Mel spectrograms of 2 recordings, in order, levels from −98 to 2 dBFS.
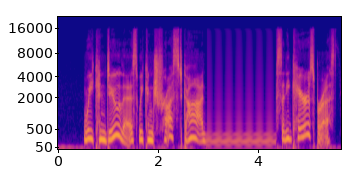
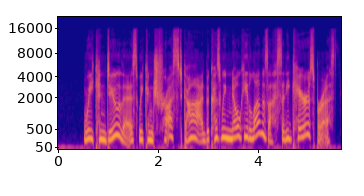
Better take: second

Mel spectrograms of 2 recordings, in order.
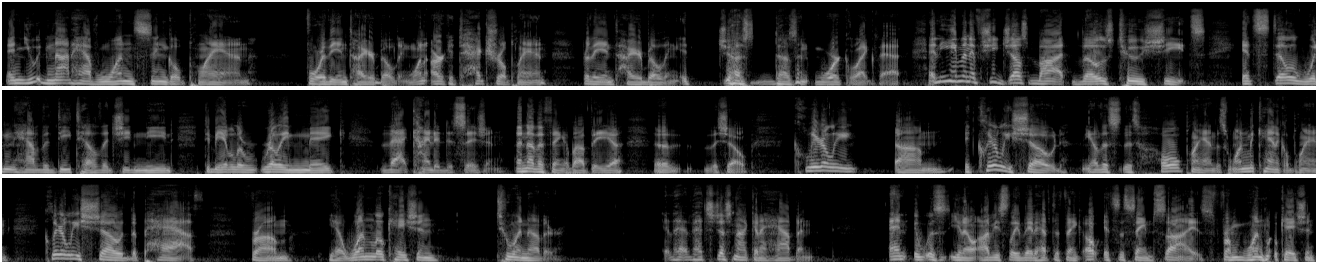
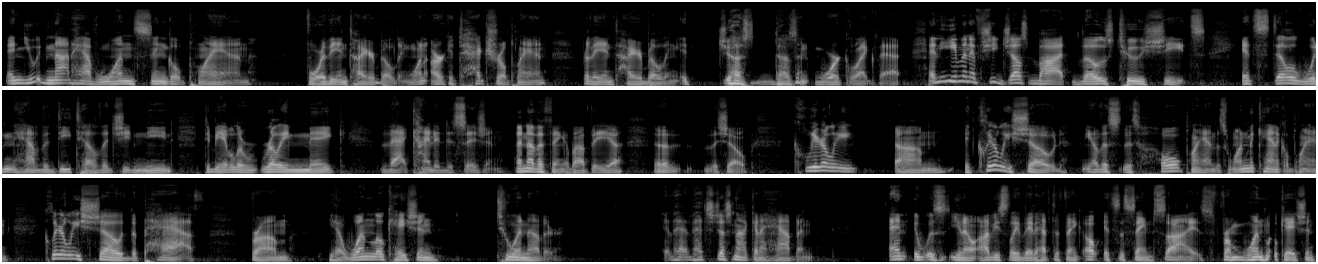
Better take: second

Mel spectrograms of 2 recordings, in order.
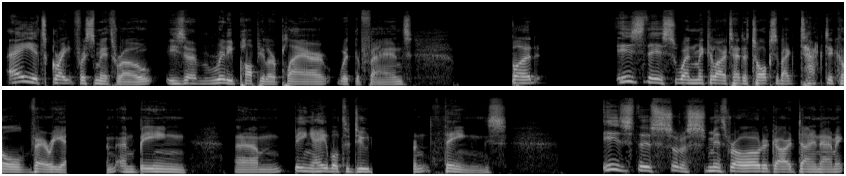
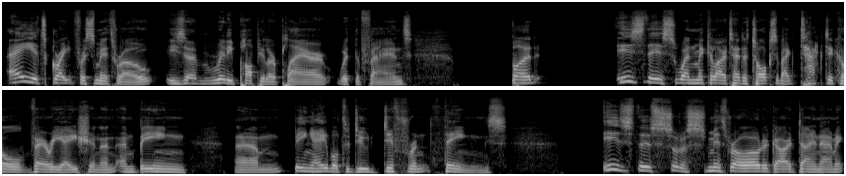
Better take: second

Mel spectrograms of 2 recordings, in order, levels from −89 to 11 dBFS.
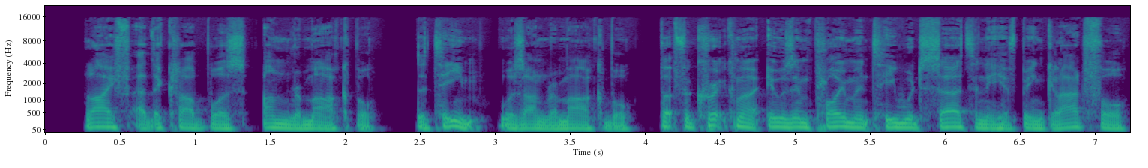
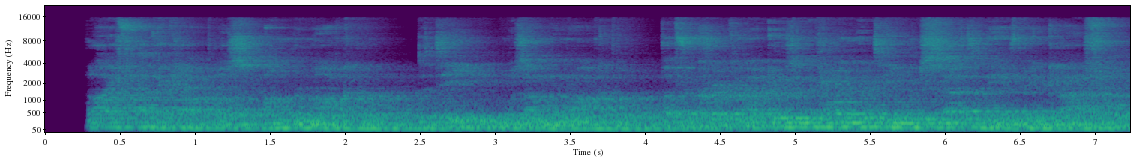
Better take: first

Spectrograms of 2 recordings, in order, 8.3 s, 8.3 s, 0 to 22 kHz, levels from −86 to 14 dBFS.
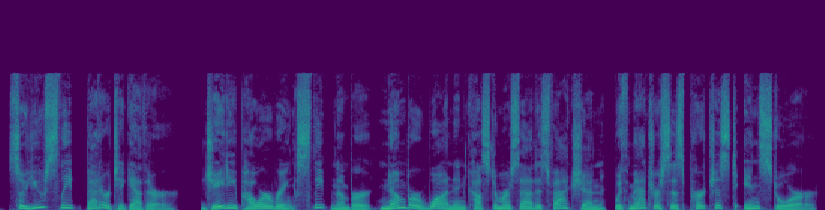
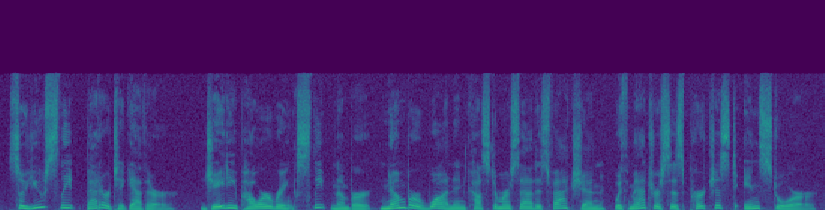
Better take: first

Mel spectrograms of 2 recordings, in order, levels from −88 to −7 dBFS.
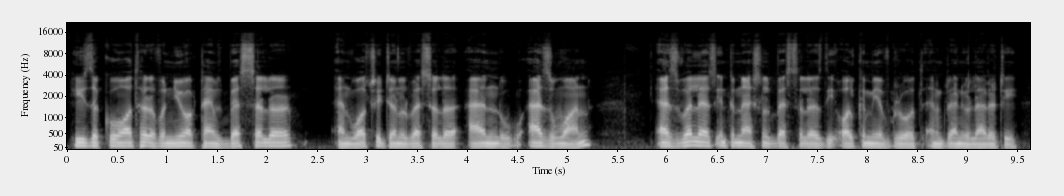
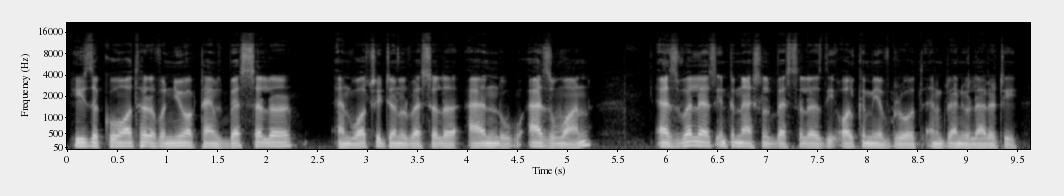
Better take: neither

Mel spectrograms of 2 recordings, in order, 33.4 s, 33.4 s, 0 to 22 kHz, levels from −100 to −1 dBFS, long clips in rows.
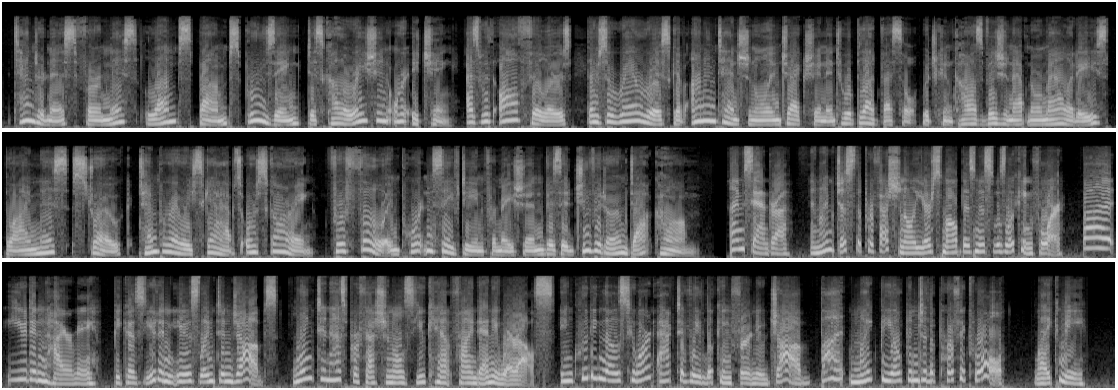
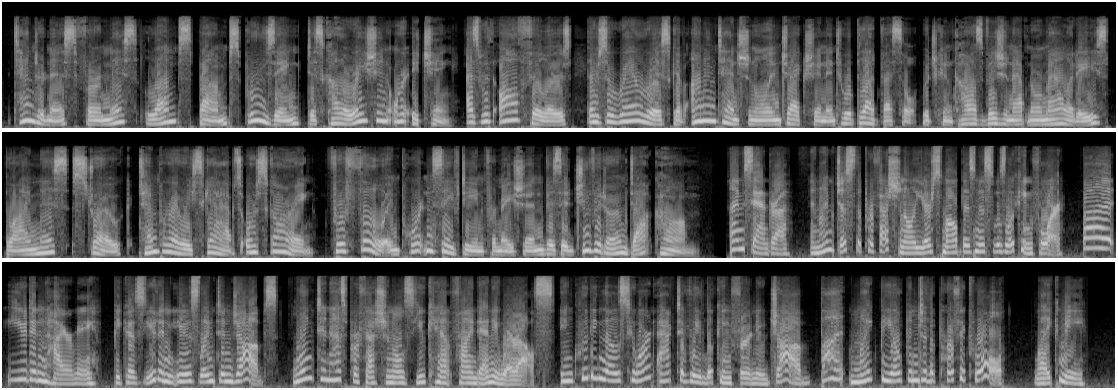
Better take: neither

